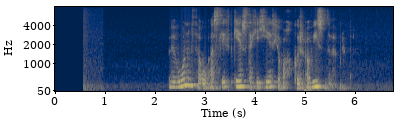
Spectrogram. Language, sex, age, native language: Icelandic, female, 20-29, Icelandic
